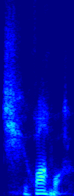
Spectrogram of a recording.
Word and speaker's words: Chihuahua: It's Spanish, so it's pronounced Chihuahua.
